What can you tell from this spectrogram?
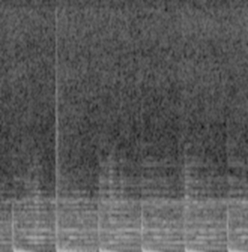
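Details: Only rhythmic music is heard, a steady drum beat with sustained instrumental tones and no animal voice.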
